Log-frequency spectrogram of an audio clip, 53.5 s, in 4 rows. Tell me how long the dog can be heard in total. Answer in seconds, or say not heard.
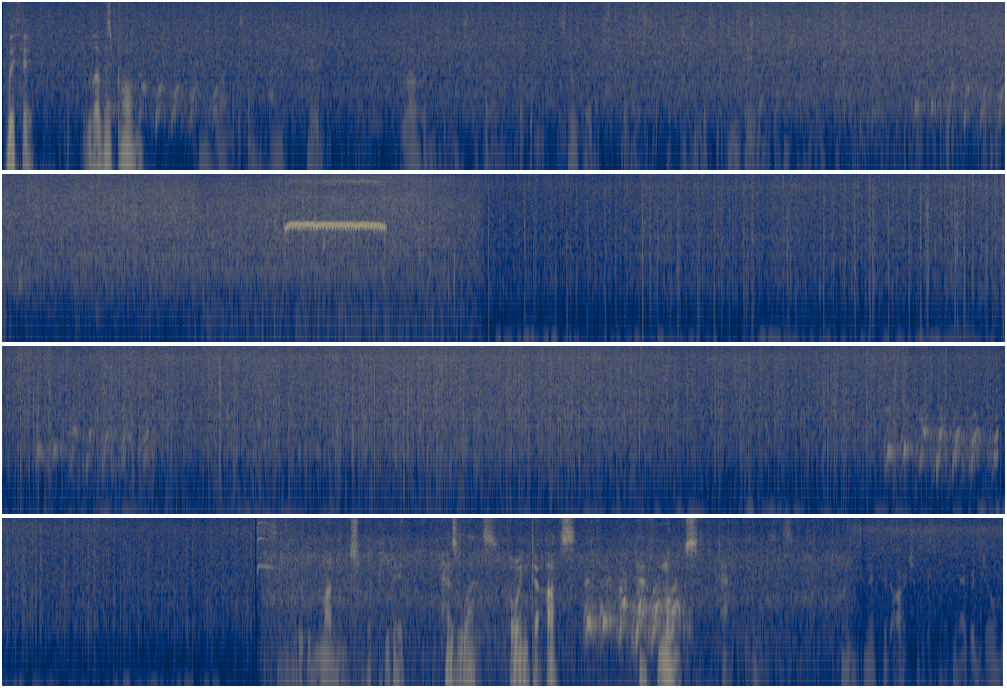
8 s.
